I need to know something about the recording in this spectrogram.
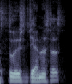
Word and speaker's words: salutogenesis: a very big one saluted Genesis there's no correct pronunciation it's a word that's written it's like Latin I just call it saluted Genesis but I can call it salute Genesis it is a theory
